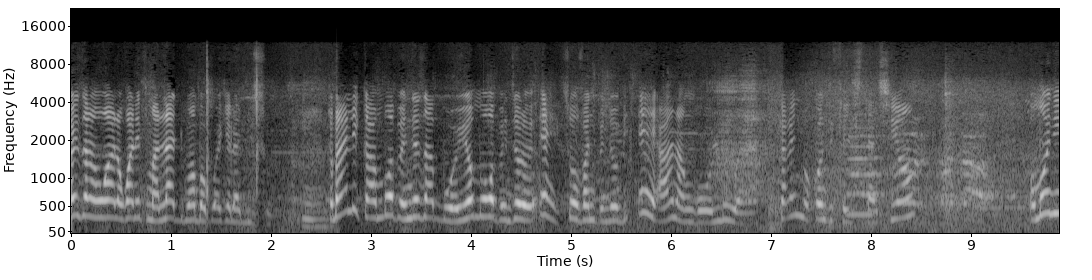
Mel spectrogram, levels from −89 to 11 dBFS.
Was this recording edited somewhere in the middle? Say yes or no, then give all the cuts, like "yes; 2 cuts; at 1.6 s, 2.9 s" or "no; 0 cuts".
yes; 1 cut; at 6.9 s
